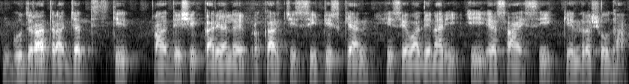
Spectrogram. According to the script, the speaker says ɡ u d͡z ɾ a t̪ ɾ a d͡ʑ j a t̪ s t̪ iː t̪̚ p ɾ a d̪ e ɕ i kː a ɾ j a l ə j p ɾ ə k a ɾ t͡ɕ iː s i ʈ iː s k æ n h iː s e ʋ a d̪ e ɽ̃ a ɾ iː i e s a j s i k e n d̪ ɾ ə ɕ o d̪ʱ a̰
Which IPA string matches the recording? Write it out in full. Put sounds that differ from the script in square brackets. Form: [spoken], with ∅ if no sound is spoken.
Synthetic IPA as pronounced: ɡ u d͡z ɾ a t̪ ɾ a d͡ʑ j a t̪ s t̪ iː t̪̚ p ɾ a d̪ e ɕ i kː a ɾ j a l ə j p ɾ ə k a ɾ t͡ɕ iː s i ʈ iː s k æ n h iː s e ʋ a d̪ e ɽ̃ a ɾ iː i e s a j s i k e n d̪ ɾ ə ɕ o d̪ʱ a̰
